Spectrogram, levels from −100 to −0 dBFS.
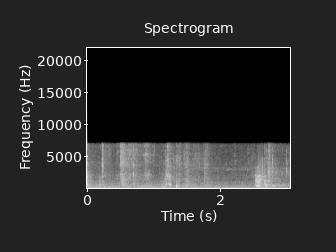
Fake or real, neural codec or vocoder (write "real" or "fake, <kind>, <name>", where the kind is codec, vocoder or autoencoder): fake, vocoder, Vocos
